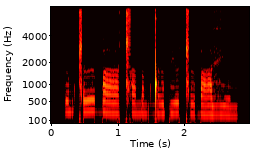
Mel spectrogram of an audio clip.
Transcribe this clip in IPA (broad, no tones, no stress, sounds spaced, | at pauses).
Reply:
ɘ m ǁ ɘː ɓ aː ǁʰ a m a m ŋ͡ǃ ɘː pʲ ɘː ǁ ɘː ɓ aː vʲ e m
